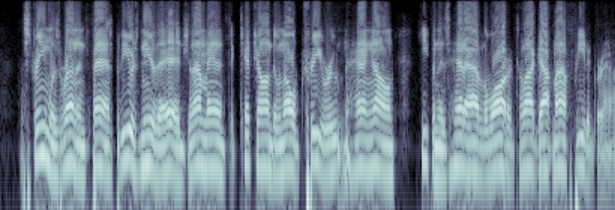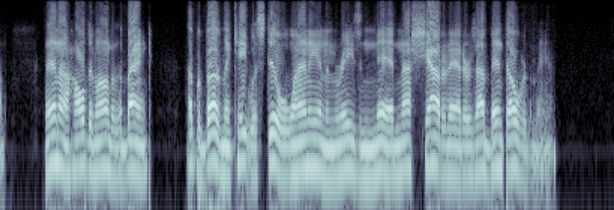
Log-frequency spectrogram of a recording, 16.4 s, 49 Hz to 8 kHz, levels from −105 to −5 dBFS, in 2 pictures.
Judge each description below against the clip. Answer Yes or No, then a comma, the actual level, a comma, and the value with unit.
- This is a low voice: Yes, low, 130 Hz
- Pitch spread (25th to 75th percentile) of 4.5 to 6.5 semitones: No, average, 3.0 semitones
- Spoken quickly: Yes, fast, 240 wpm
